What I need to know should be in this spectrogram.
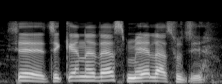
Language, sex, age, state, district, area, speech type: Odia, male, 30-45, Odisha, Kendrapara, urban, spontaneous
